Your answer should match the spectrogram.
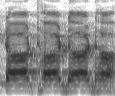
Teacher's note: ट वर्ग के जितने भी होते हैं उनका मूर्धन्य से बोला जाता है ना, मूर्धा से बोला जाता है।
